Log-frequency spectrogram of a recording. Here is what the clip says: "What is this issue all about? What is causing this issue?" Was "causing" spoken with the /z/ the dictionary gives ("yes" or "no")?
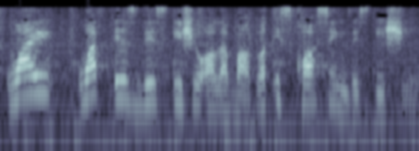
no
